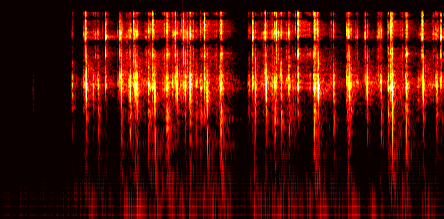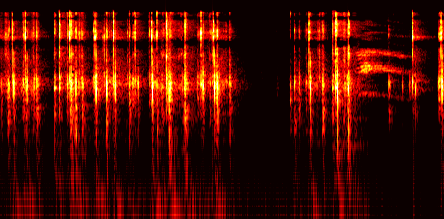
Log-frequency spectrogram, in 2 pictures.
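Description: Fingertips of both hands type fast on a cream plastic mechanical keyboard with black and purple keycaps and a hollow case. Rapid, bright, sharp clacks come in quick bursts with very short ring and almost no low end. Brief pauses break the typing near the second and fifth seconds.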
